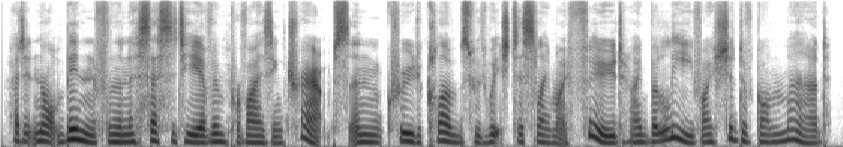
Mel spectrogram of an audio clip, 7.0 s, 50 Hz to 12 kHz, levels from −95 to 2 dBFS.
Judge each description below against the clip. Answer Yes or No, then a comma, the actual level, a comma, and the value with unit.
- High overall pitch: No, medium, 175 Hz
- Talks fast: Yes, fast, 220 wpm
